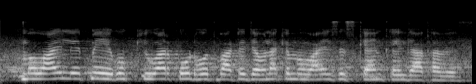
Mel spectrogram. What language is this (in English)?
Bhojpuri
